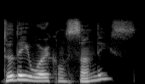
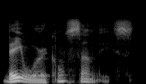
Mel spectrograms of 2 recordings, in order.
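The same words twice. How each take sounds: First: Lifted, louder question with "Sundays" rising; rising intonation. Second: Statement tune, settling down on "Sundays"; falling intonation. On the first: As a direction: question tune, higher and louder, climbing on "Sundays". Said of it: "Rising intonation". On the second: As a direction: bring the pitch down at the end, on "Sundays". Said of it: "Falling intonation". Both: Shown as a demonstration.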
